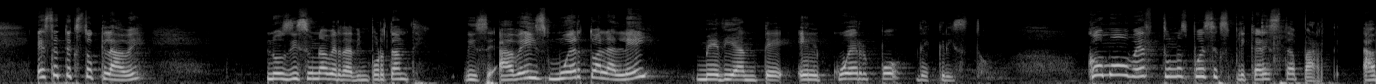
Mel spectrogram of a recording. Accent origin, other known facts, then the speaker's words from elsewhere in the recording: Río Grande, Zacatecas, Mexico; Soy de Río Grande, Zacatecas.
